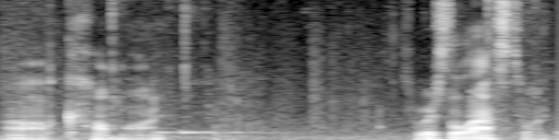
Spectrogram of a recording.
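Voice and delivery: ordinary talk, nothing marked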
